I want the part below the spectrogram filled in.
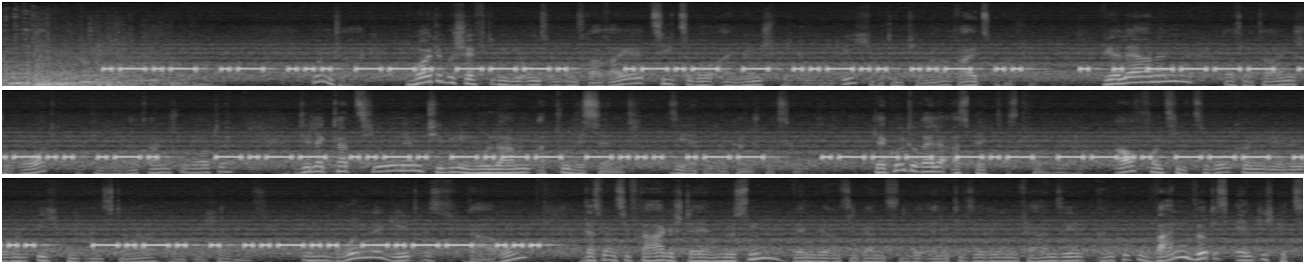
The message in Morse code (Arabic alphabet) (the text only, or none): عاسغز عتهطي ءءشلر ظفظبو جكذخس ثءهظس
